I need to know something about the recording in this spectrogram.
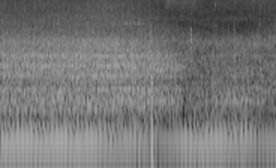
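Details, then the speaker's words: Honda Prelude daily build, first start after valve lash adjustment and cam gear install, small exhaust: low steady idle with even beat, no misses or knocks; four-cylinder running smoothly. "so yeah that's basically it it's running pretty good it's got it like got it little neoc exhaust on like down there"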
